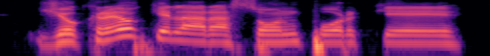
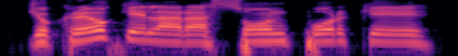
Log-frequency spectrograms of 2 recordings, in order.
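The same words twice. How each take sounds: The two takes are said the same way.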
